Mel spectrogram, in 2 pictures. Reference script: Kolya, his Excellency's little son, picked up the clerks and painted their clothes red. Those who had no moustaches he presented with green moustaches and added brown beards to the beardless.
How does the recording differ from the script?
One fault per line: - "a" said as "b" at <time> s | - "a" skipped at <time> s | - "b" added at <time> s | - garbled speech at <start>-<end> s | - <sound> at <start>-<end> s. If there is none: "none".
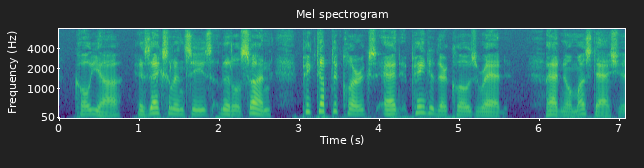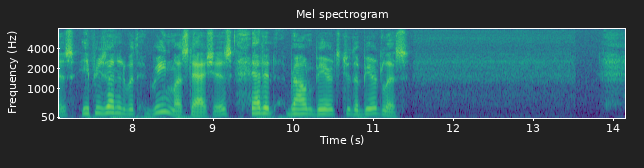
- "Those who" skipped at 5.6 s
- "and" skipped at 9.2 s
